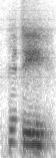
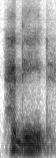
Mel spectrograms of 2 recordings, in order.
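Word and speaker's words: Hadied: H A D I E D and it's it's pronounced hated Hadid. Hadid.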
